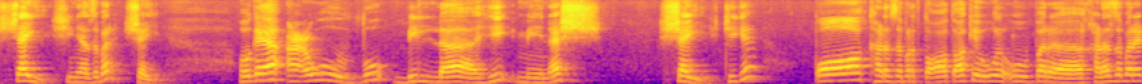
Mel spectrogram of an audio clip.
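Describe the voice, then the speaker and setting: Patient man teaching Quran recitation. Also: sits high. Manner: patient, repeats letters and asks the class questions. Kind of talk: step-by-step tajweed lesson.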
